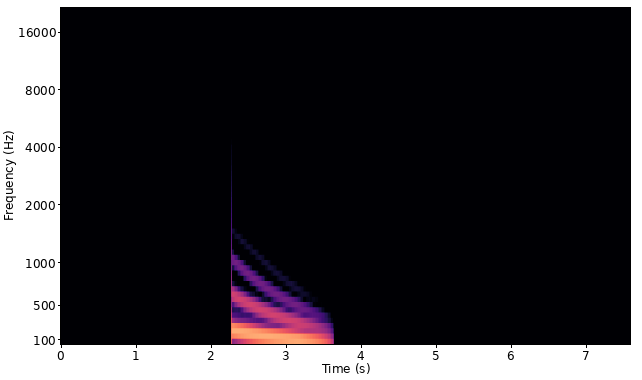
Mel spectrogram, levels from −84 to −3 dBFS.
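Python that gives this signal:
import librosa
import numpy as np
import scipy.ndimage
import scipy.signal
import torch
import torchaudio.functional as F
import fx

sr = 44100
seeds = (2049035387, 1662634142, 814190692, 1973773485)

y = fx.sub_drop(sr, level_db=-17.5, start_hz=210.0, length_s=1.37, drive_db=1.5, fade_s=0.48, end_hz=65.0)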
